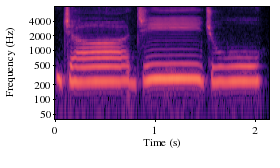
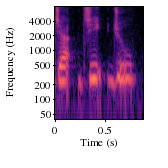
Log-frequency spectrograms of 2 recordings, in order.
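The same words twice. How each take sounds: First: The vowels are stretched out long. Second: The vowels are cut off abruptly. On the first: "इसको हमने जा जी जू ऐसे नहीं पढ़ना" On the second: "एकदम से झटके से झटके से नहीं पढ़ना"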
